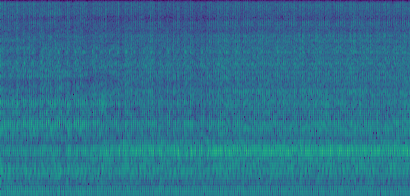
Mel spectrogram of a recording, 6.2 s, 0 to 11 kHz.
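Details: 2017 Renault Kadjar 1.6 dCi 130 hp diesel just after cold start: steady mid-pitched whine over a dense, rattly idle, starting 2–3 seconds after ignition and lasting about 10 seconds; abnormal noise after cold start.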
